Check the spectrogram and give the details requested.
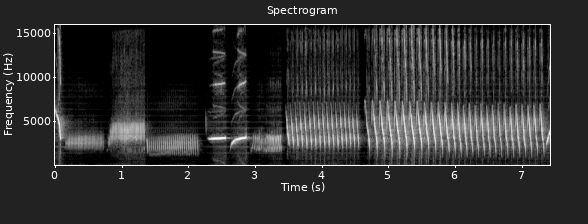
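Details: Canary singing, used as a lure to prompt other canaries to sing: sustained buzzy rolls at changing pitches, a few sharp upslurred whistles, then long fast rattling trills of rapid high notes.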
